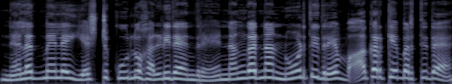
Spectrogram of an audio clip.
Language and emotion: Kannada, disgusted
